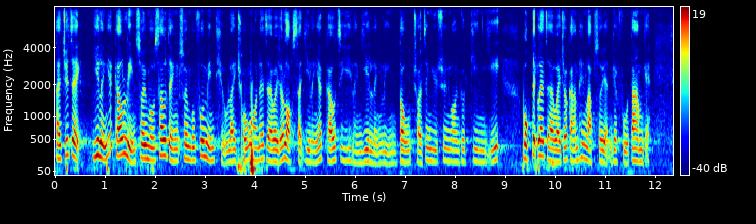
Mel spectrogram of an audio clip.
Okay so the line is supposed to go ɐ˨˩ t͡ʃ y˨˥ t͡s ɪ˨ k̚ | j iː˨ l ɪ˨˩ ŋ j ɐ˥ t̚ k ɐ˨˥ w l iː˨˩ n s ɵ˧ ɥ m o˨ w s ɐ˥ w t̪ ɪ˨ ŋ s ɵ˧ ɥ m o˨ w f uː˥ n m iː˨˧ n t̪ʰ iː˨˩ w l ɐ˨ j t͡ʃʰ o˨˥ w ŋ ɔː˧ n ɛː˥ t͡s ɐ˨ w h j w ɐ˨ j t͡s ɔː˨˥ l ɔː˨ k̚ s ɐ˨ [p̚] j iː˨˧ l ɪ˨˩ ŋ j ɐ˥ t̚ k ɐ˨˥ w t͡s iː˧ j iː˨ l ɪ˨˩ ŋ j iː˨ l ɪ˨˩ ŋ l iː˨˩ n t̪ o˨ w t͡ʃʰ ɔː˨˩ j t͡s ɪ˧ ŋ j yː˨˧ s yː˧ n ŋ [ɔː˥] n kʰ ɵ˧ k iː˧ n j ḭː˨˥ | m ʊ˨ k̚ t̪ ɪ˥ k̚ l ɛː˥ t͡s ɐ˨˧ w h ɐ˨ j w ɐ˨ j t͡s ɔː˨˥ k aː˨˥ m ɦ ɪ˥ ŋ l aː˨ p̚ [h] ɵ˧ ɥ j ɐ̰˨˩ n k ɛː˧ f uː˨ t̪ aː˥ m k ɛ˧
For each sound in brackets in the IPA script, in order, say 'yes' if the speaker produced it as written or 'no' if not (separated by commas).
no, no, no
